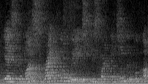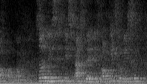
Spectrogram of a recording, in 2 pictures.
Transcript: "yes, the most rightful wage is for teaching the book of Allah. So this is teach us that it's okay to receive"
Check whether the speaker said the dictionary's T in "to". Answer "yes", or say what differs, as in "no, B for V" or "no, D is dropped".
no, S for T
